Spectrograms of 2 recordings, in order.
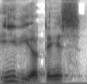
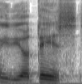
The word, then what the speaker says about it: idiotes: Em, era eh, idiotes, no idiotez, sino idiotes, como acentuando la, primera sílaba, es en griego aquel que se ocupaba de los asuntos públicos este, en su beneficio personal.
